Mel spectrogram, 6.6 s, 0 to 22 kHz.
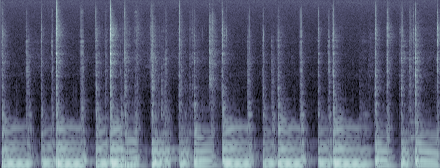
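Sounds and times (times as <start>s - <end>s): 
nu jazz bass line in D major: 0.0s - 6.6s.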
